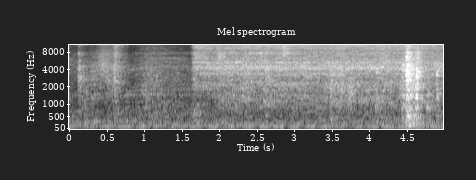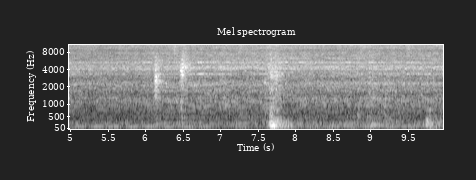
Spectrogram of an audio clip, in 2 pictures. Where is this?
in a restroom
